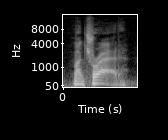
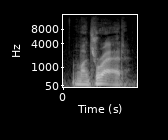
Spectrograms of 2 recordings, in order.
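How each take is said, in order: The two takes are said the same way.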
